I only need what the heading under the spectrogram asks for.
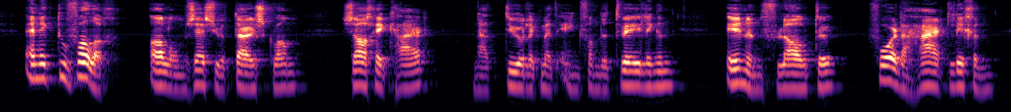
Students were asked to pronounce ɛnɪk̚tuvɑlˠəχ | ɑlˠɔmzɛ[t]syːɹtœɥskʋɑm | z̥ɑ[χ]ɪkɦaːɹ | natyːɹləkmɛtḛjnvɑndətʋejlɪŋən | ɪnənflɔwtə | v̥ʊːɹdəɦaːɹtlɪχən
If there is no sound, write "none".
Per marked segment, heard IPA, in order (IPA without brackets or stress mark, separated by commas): none, χ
